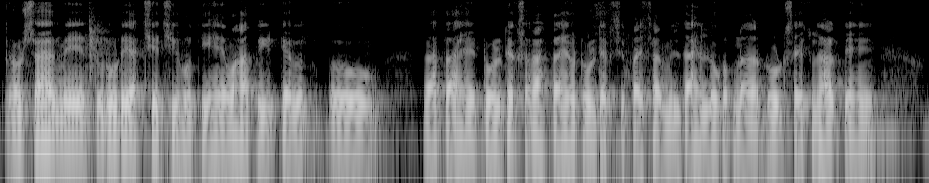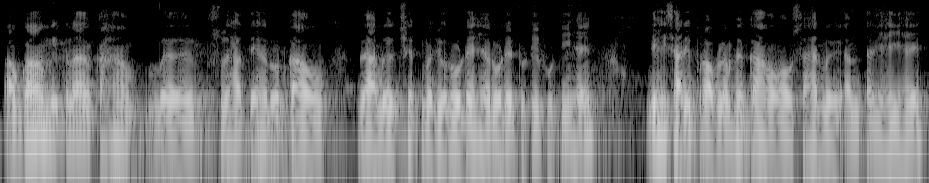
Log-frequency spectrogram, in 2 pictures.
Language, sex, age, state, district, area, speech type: Hindi, male, 18-30, Uttar Pradesh, Jaunpur, rural, spontaneous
